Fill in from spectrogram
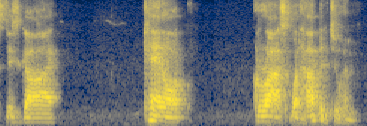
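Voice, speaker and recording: A man speaks with a French accent at a medium pitch. His intonation stays fairly even. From French Guiana. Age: 40s. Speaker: tennis journalist. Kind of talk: podcast interview. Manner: halting, many fillers and repeats.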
